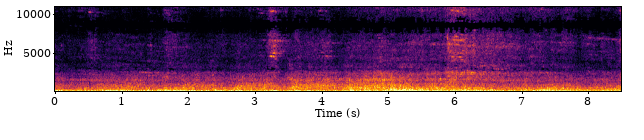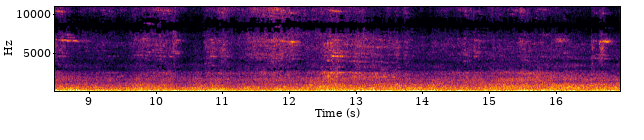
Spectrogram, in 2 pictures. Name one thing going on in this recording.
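A freight train rumbles past close by, its wheels clattering steadily on the rails.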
